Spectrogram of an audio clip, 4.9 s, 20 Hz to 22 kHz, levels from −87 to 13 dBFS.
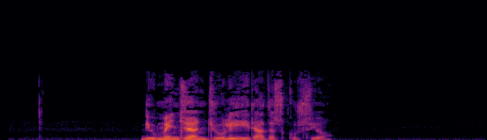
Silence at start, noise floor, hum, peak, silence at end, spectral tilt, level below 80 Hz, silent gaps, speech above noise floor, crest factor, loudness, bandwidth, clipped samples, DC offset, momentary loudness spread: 1.4 s; -76 dBFS; none; -6 dBFS; 1.6 s; -4.5 dB/octave; -74 dBFS; none; 47 dB; 26 dB; -28 LUFS; 11.5 kHz; under 0.1%; under 0.1%; 14 LU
